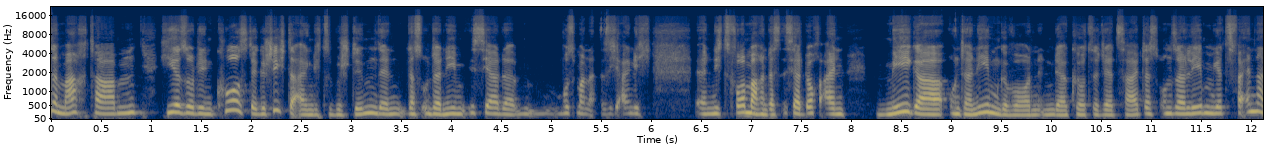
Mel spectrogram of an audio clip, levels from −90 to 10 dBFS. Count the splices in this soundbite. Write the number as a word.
zero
